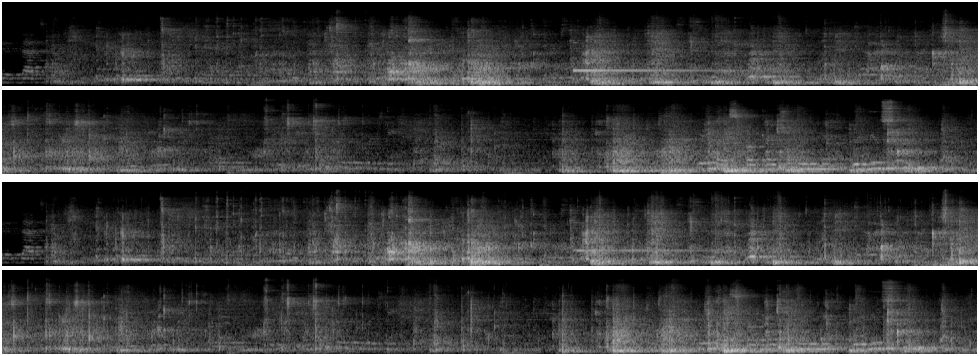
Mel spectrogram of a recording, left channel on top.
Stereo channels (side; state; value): both; normal; correlation 0.80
